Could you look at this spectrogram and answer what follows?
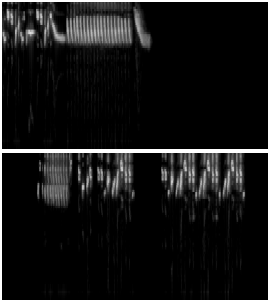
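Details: A singing European goldfinch gives varied twittering phrases, then a steady buzzing trill ending in a downward slur. After a few seconds of silence come further bursts of buzzy notes and sharp rising twitters, all high-pitched and clean.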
